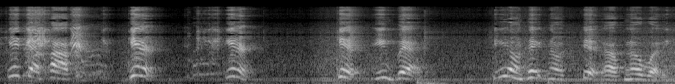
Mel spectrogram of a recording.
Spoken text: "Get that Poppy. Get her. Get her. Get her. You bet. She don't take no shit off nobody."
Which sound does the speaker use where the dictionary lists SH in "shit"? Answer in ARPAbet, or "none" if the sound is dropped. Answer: S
